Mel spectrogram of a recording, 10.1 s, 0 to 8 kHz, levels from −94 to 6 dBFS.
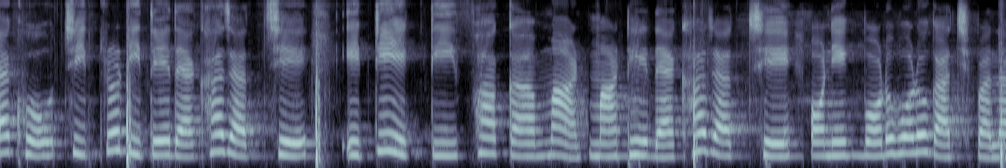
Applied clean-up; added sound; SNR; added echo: none; Wood; 12 dB; none.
